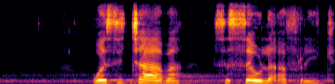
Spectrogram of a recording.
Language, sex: South Ndebele, female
